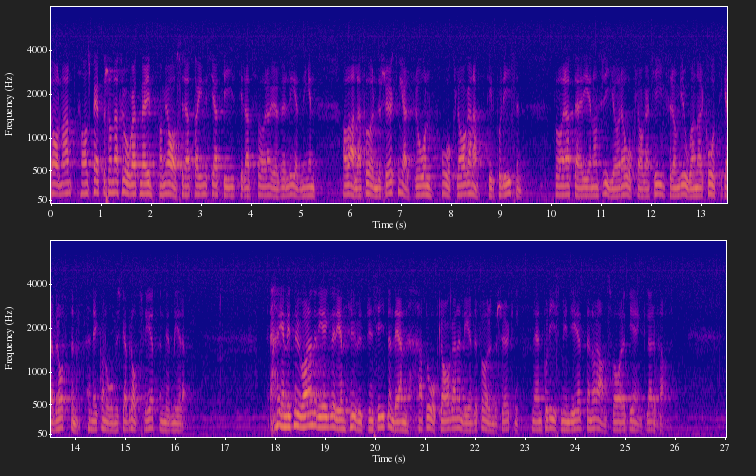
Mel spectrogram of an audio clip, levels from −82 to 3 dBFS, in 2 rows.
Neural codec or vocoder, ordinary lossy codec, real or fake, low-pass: none; none; real; 7.2 kHz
